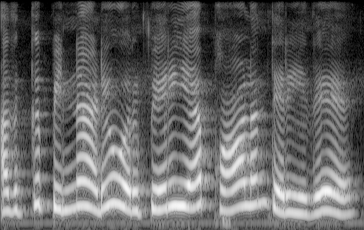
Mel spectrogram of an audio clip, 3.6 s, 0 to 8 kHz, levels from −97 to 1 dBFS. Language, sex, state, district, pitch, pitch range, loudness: Tamil, female, Tamil Nadu, Nilgiris, 275 Hz, 250-315 Hz, -12 LUFS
